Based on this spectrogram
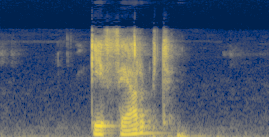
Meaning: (verb) past participle of färben; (adjective) 1. dyed 2. coloured
- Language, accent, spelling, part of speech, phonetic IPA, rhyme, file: German, Austria, gefärbt, verb, [ɡəˈfɛʁpt], -ɛʁpt, De-at-gefärbt.ogg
